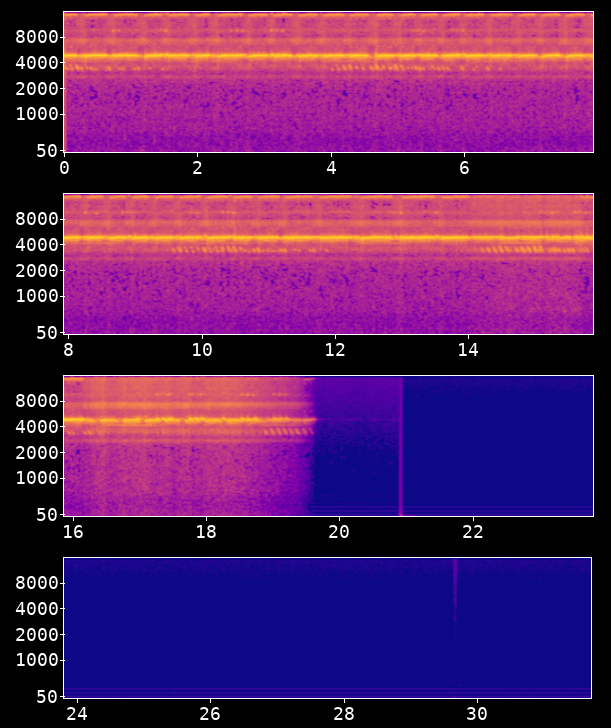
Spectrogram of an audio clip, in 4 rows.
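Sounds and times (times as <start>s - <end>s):
Okame cricket chirping: 0.0s - 19.6s.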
